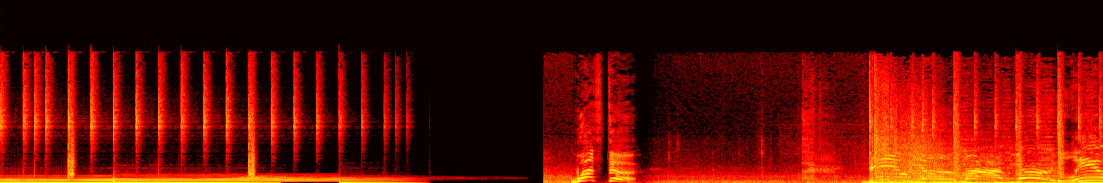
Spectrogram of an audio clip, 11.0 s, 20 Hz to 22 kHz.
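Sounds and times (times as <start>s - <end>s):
background music: 0.0s - 4.3s, 8.7s - 11.0s
car interior hum: 6.4s - 8.8s.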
